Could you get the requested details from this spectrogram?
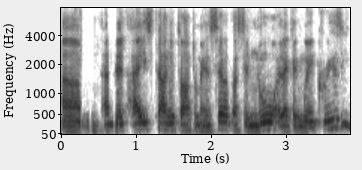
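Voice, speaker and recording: A man with a Vincentian accent at a moderate pace, lively intonation, dry and close sound with no echo. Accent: Vincentian Creole English. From St Vincent and the Grenadines. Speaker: comedy skit creator. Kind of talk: radio interview. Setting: radio studio guest.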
